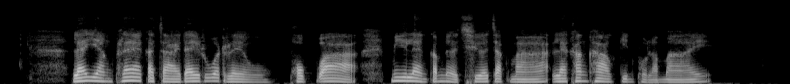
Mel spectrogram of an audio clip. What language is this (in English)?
Thai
